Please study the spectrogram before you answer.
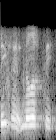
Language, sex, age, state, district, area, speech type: Hindi, male, 18-30, Uttar Pradesh, Ghazipur, rural, conversation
